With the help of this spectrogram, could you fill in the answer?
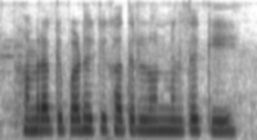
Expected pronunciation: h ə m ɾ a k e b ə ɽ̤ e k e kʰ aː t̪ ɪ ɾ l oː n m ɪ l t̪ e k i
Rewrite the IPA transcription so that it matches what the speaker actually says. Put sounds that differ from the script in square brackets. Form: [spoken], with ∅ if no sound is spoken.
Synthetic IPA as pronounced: h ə m ɾ a k e [p] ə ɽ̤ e k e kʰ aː t̪ ɪ ɾ l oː n m ɪ l t̪ e k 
